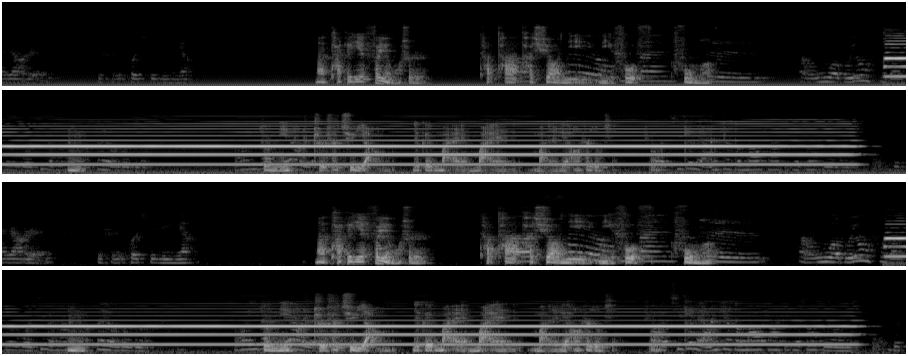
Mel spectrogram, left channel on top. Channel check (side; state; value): left; noise; hum, 28 dB below the sound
